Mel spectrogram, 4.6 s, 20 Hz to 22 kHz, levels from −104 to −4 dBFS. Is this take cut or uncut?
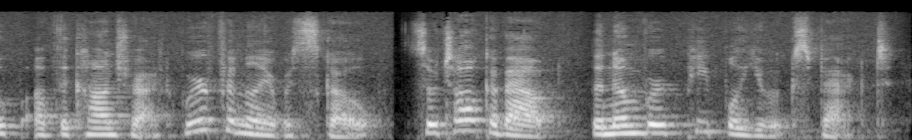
cut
